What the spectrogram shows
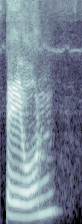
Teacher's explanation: se separan porque son dos vocales abiertas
